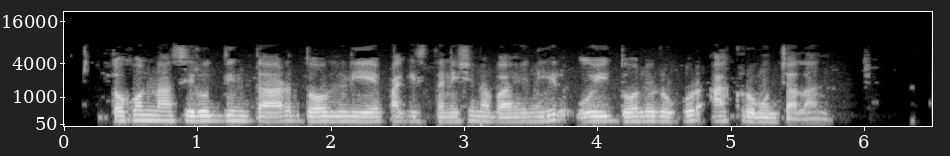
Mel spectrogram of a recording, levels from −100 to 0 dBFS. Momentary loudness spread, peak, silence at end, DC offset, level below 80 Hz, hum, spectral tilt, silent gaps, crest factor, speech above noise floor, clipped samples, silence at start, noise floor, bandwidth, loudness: 6 LU; -2 dBFS; 0.75 s; under 0.1%; -56 dBFS; none; -7 dB/octave; none; 16 dB; 35 dB; under 0.1%; 0.35 s; -52 dBFS; 7.6 kHz; -18 LUFS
